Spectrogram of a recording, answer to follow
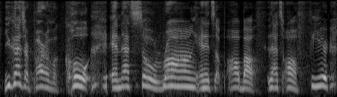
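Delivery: high, heated accusation at his friends; retold outburst. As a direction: pitch shoots up as he lets them have it, words dragged out. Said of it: "I just went crazy on 'em".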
